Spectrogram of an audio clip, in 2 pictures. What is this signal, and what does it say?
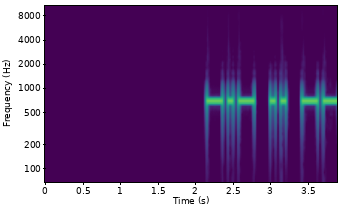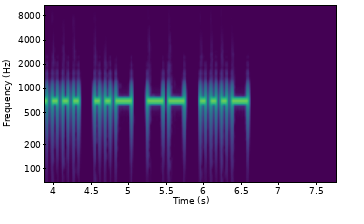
Morse code, heard as a keyed tone, about 17 wpm, 700 Hz. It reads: KI7UMV
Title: USA Call Signs - 6 Characters - Repeated 3x - 17wpm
